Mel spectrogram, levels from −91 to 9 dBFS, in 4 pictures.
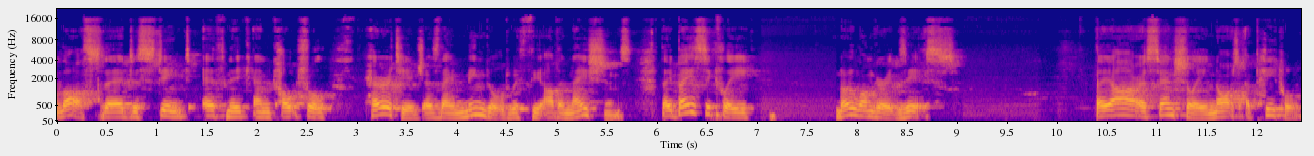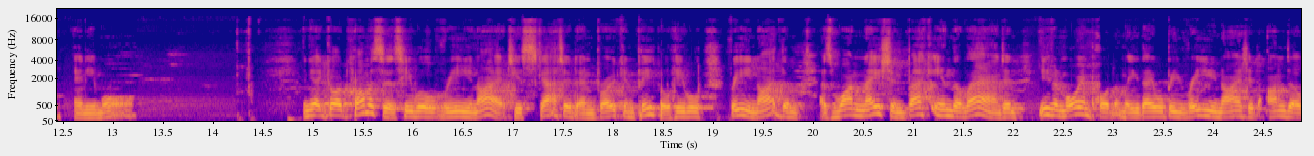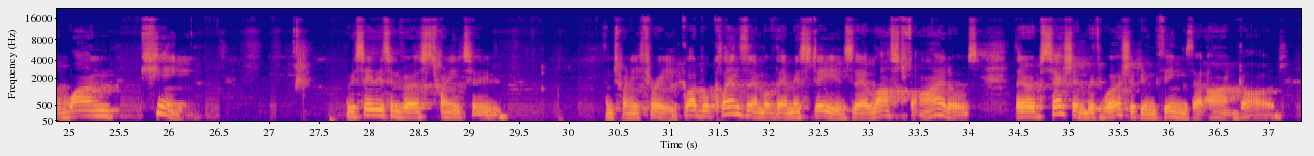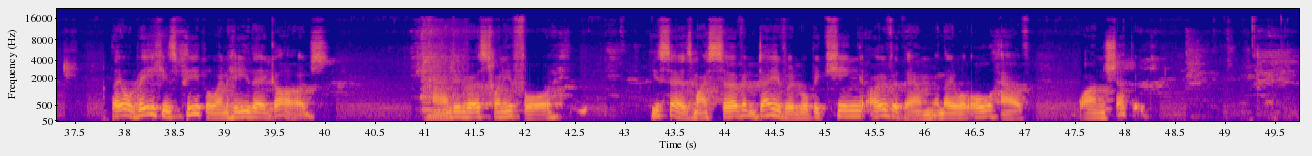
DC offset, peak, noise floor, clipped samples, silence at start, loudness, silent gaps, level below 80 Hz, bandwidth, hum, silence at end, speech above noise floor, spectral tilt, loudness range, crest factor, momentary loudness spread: under 0.1%; 0 dBFS; -56 dBFS; under 0.1%; 0 s; -18 LUFS; none; -58 dBFS; 17 kHz; none; 0.1 s; 39 dB; -5 dB/octave; 4 LU; 18 dB; 10 LU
